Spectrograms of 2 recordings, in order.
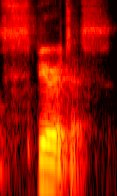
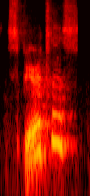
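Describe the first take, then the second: First: Said in the usual way. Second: Spiritus? pitched way up as a question; doubtful of the guild name, Spiritus? rising high; unsure pronunciation. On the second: Shown as a demonstration. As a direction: check the word Spiritus with a high questioning rise.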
